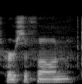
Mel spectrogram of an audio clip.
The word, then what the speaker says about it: Persephone: It's pronounced Persephone.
